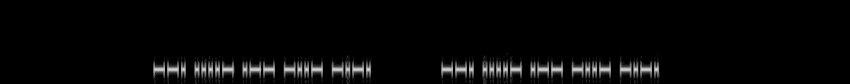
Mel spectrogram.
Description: Morse code, heard as a keyed tone, about 36 wpm, 700 Hz. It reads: G4WXC G4WXC
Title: DXCC-100 Call Signs - 5 Characters - Repeated 2x - 35wpm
